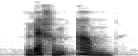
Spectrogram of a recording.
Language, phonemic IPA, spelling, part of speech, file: Dutch, /ˈlɛɣə(n) ˈan/, leggen aan, verb, Nl-leggen aan.ogg
- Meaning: inflection of aanleggen: 1. plural present indicative 2. plural present subjunctive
